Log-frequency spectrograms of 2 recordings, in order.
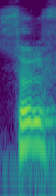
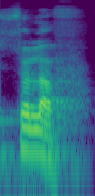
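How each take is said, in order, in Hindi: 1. यह एक अक्षर में बोला जाता है, 'sulf'। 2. यह दो अक्षरों में बोला जाता है, 'su-laf'। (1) "सुल्फ नहीं"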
